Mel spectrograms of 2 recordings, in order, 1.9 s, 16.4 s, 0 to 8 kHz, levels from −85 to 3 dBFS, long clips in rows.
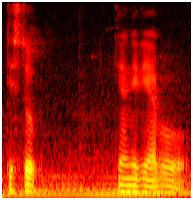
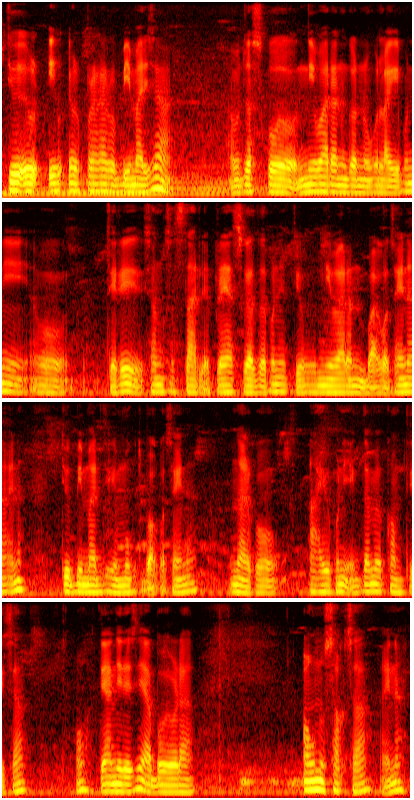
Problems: none marked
